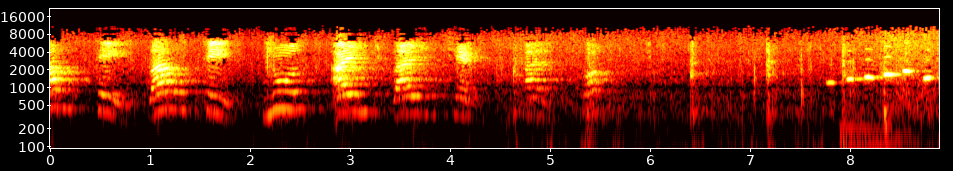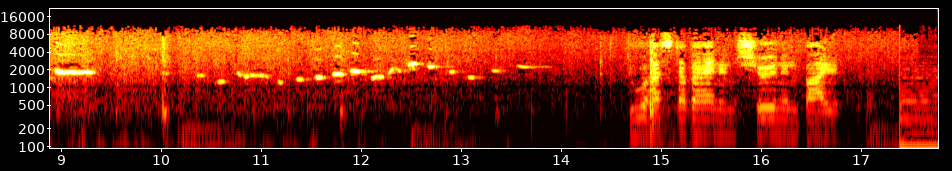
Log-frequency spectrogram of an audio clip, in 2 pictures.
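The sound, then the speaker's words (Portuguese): In a horror film, a male child-killer character whistles a short melodic tune of several rising and falling high notes, moderately loud, framed by stretches of a person talking before and after. “ele começava a assoviar uma música”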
